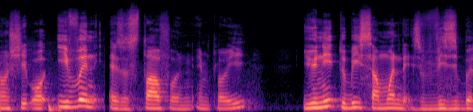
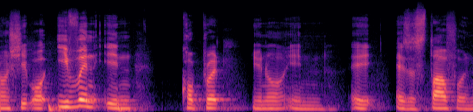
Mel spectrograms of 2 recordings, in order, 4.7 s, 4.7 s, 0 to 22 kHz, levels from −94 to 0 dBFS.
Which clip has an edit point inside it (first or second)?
first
